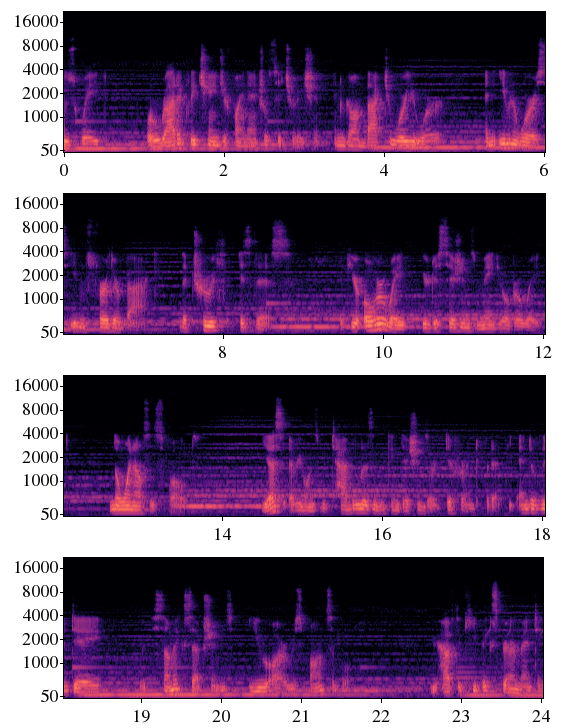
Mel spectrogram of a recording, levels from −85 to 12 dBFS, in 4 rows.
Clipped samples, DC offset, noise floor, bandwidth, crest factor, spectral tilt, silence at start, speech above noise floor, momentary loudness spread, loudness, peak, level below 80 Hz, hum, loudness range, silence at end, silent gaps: under 0.1%; under 0.1%; -43 dBFS; 9.4 kHz; 20 dB; -7 dB/octave; 0 s; 21 dB; 14 LU; -23 LUFS; -2 dBFS; -54 dBFS; none; 5 LU; 0 s; none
